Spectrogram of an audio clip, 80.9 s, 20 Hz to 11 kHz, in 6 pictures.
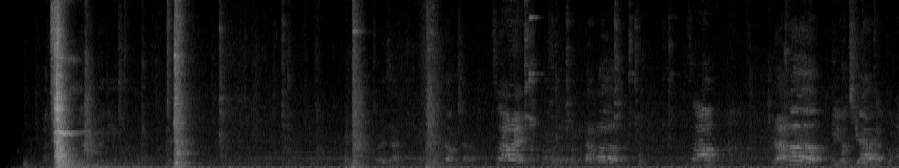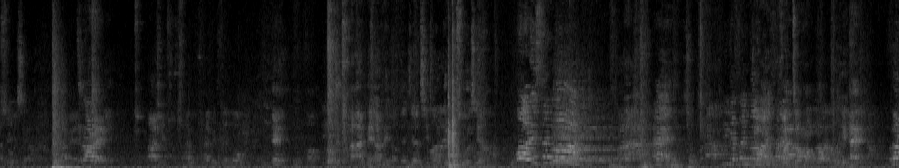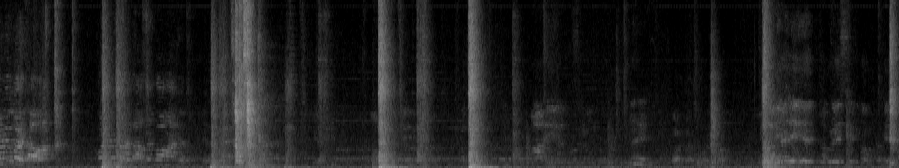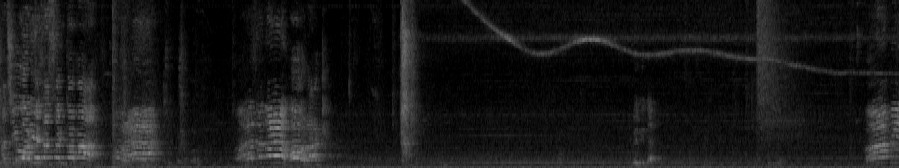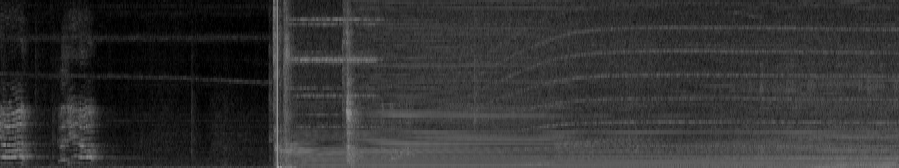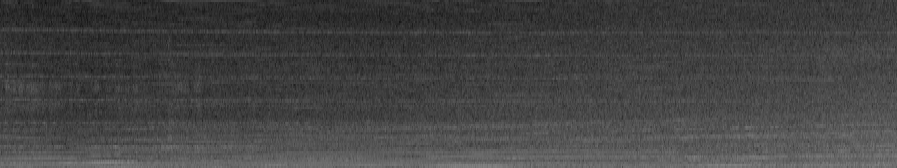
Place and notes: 富岡機廠, Yangmei District, Taoyuan City - The train starts
The train starts, Train Factory
Zoom H6 MS +Rode NT4 ( Railway Factory 20140806-14)
Yangmei District, Taoyuan City, Taiwan, August 2014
